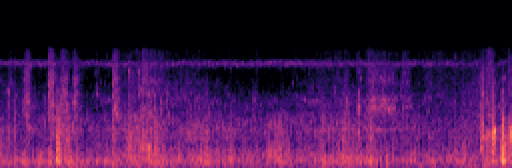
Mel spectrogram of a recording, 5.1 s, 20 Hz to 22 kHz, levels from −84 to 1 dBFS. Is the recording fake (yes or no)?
yes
